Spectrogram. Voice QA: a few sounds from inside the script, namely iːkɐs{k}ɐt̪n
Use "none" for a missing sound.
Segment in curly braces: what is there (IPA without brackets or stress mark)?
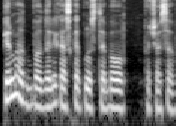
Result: k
